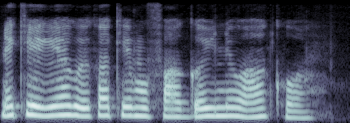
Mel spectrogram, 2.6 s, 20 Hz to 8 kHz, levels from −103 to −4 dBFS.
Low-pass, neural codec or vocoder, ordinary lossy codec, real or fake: 7.2 kHz; codec, 16 kHz, 16 kbps, FreqCodec, smaller model; none; fake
